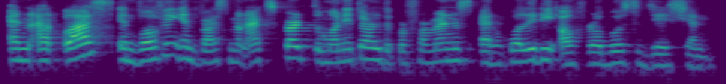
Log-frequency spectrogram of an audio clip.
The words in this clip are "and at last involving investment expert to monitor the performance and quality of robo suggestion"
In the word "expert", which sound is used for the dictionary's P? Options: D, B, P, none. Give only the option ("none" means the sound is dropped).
P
